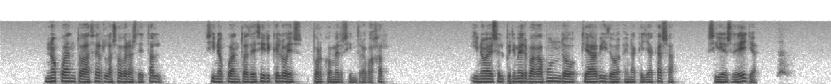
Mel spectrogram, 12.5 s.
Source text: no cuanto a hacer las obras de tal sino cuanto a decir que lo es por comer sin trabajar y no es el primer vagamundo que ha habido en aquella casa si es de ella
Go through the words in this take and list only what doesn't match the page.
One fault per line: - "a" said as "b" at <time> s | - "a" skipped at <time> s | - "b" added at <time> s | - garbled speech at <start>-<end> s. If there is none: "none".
none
